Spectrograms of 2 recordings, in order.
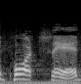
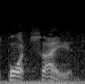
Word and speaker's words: Port Said: And you don't say Port Said, it's Port Said.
